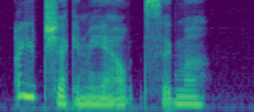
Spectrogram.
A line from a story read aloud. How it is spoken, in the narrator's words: he asked, lowering his voice to a soft purr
